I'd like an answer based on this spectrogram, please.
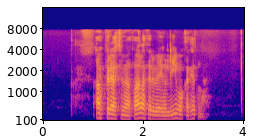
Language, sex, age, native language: Icelandic, male, 50-59, Icelandic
